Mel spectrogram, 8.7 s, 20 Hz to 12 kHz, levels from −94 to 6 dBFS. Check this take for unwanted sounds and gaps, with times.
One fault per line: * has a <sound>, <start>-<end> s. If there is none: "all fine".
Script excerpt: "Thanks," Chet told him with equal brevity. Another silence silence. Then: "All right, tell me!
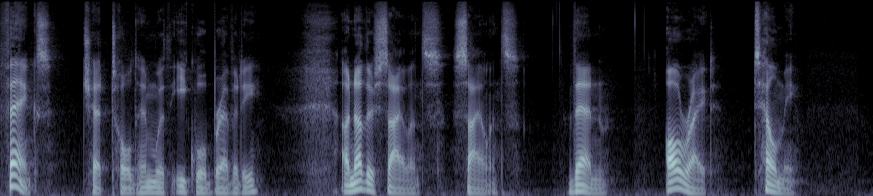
all fine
